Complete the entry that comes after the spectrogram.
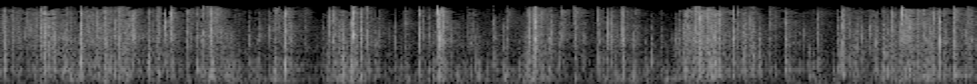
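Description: A full package of ginger thins in printed plastic film wrap is held in both hands and scratched and squeezed with long painted nails. It makes a steady run of bright, dense crinkling and crackling with brief swells in intensity.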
